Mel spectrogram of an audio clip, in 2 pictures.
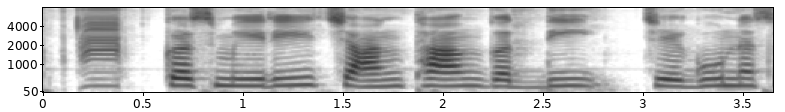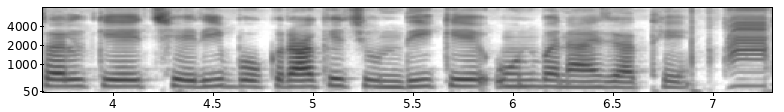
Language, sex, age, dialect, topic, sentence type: Chhattisgarhi, female, 18-24, Eastern, agriculture, statement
